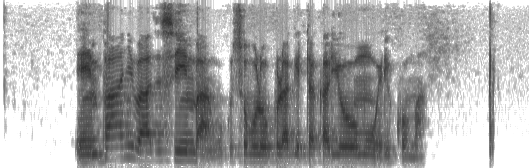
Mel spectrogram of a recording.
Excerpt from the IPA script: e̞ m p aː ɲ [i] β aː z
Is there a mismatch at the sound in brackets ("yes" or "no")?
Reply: no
